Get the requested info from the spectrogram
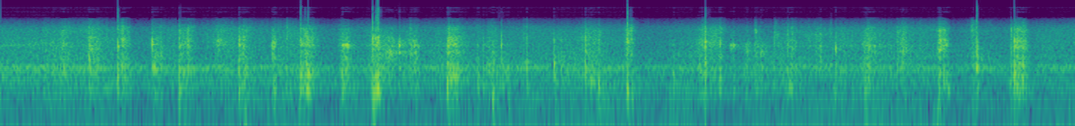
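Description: A person chewing a mouthful of food with closed lips, close to a clip-on microphone: a quick, irregular run of wet clicks and smacks, several a second.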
